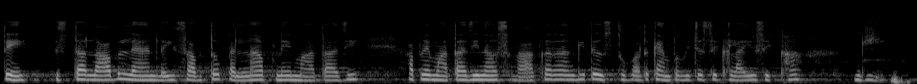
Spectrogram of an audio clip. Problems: continuous background conversations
